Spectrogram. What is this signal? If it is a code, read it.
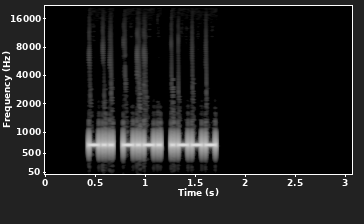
Morse code, heard as a keyed tone, about 36 wpm, 700 Hz. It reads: DCJ
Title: USA Call Sign Postfixes - 3 Letters 35wpm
